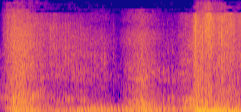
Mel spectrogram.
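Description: Roar sound effect for an animated dragon: a loud, rough roar that starts suddenly and surges louder again near the end.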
